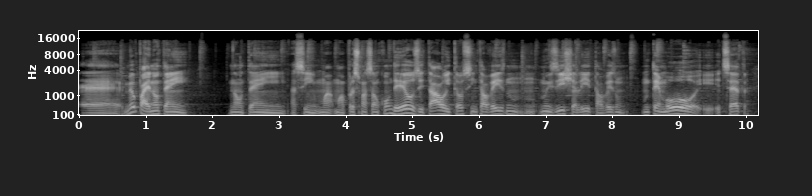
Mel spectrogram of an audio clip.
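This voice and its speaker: A Brazilian man in his thirties giving personal testimony in conversational talk, reflective and halting, often repeating words as he goes. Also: lowish voice, soft background music. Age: 30s. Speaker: radio show co-host.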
